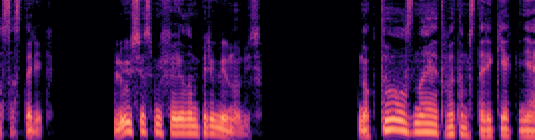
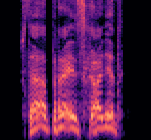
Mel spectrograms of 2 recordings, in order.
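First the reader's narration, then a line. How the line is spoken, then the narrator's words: Barked, commanding voice. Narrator (Russian): рявкнул он командным голосом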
